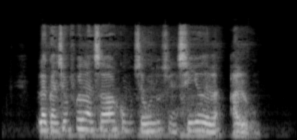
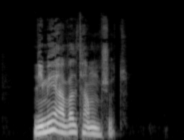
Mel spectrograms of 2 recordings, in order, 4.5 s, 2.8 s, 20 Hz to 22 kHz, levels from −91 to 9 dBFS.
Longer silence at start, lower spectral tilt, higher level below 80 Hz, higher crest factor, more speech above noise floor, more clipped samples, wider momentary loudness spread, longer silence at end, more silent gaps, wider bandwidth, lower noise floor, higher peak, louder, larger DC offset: about the same, 0.6 s vs 0.5 s; second, -3 dB/octave vs -7 dB/octave; second, -66 dBFS vs -58 dBFS; about the same, 20 dB vs 18 dB; second, 50 dB vs 64 dB; neither; second, 10 LU vs 17 LU; second, 0.55 s vs 1.05 s; neither; second, 12.5 kHz vs 14 kHz; second, -70 dBFS vs -84 dBFS; about the same, -2 dBFS vs -4 dBFS; about the same, -19 LUFS vs -20 LUFS; neither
